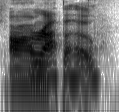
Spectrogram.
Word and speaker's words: Arapaho: Arapaho. – Arapaho, thank you. I was like, I know I'm like overpronouncing.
